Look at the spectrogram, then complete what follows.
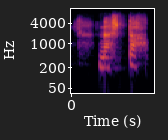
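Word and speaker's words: ನಷ್ಟಃ: ಕೂಡ ಅ ಸ್ವರದಿಂದನೇ ಹೇಳಬೇಕು ಸೋ ವಿಸರ್ಗ ನಾವು ಹೇಗೆ ಉಚ್ಚಾರಣೆ ಮಾಡ್ತೇವೆ ಹ ಅಂತ ಉಚ್ಚಾರಣೆ ಮಾಡ್ತೇವೆ ಹಾಗಾಗಿ ಹ ಬರುತ್ತೆ ಹ ಅ ಸ್ವರ ಕೂಡಿದೆ ನಷ್ಟಹ ಬಟ್ ಇಲ್ಲಿ ಮಧ್ಯದಲ್ಲಿ ಅನುಷ್ಟು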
